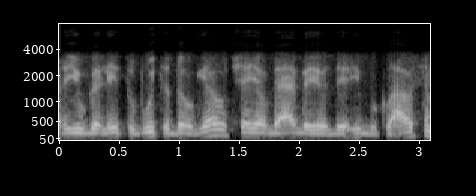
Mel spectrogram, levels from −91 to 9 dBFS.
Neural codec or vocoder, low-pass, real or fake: none; 7.2 kHz; real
